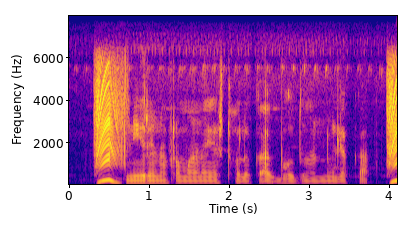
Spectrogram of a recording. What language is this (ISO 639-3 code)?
kan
